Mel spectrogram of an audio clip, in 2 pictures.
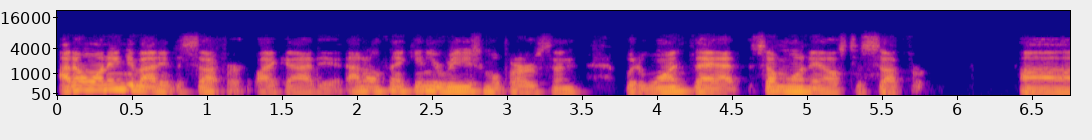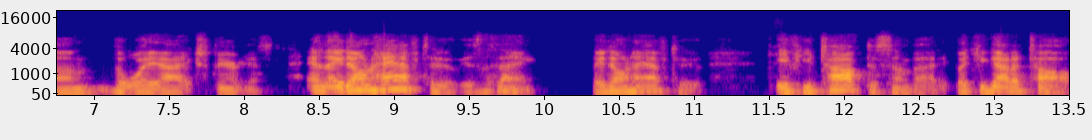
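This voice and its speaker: A man's medium-pitched, somewhat breathy voice at a fairly quick pace, with lively intonation and big swings in loudness. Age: 70s. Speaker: lawyer, mental health advocate. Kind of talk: interview testimony.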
